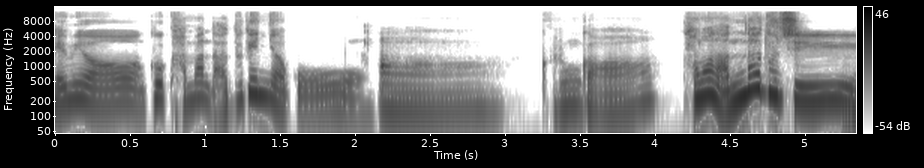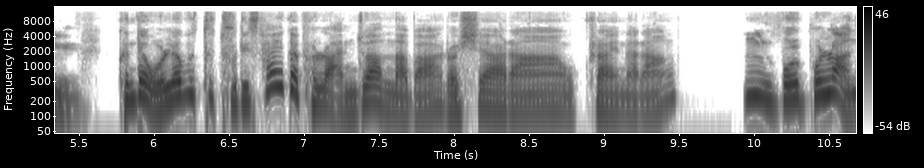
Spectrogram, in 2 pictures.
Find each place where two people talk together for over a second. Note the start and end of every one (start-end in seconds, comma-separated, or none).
none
